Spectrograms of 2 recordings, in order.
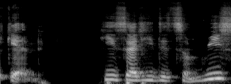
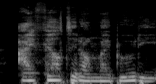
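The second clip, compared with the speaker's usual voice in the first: timid, soft, hushed stage whisper; 2 semitones lower, 6 dB quieter than usual. Retelling what a woman half-whispered to a producer, in a put-on half-whisper. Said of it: "And then she whispers".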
